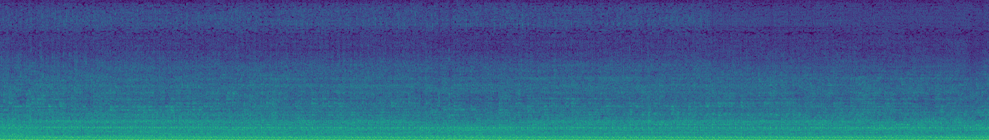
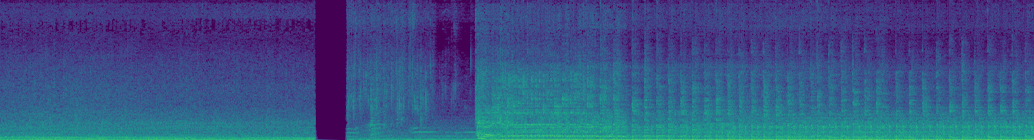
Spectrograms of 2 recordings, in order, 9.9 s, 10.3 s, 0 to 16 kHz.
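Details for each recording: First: Yamaha 40 hp two-stroke outboard after replacing cracked fuel lines: steady, even idle with smooth low pulse, no misses or stumbles; revs high and holds big loads cruising. Normal running. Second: Yamaha 40 hp two-stroke outboard idling by the water, cutting out under load: choppy, uneven beat with irregular pulses, rough idle, blue smoke and unburned fuel; bogs or stalls on throttle. Likely a fuel delivery or ignition problem.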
